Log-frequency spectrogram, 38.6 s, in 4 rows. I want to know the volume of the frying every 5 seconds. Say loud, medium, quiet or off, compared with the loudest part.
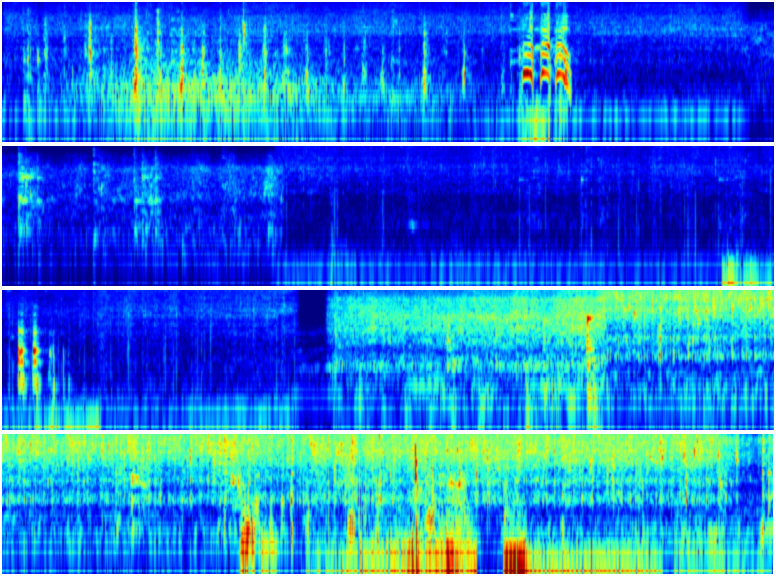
quiet, quiet, quiet, quiet, quiet, loud, loud, loud.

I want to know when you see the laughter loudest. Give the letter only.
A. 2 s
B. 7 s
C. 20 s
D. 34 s
B.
